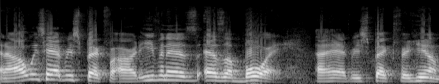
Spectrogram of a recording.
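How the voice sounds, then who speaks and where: With an American accent, this man speaks in a high pitch and a warm tone, his intonation lively. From US Midwest (Pontiac, Michigan). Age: 60s. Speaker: video producer. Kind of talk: personal video message. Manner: warm, conversational.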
